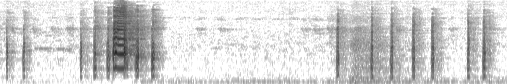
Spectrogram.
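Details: Wild red junglefowl hen calling for a male: short clucks repeated, then a brief loud harsh squawk, a quiet pause, and a fresh run of evenly spaced sharp clucks.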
